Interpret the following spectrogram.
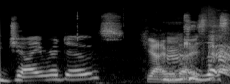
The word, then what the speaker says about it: Gyarados: yeah, because you just skip over the Y. It's just Gyarados.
